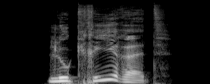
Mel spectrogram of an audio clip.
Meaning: second-person plural subjunctive I of lukrieren
- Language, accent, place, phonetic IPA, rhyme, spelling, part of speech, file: German, Germany, Berlin, [luˈkʁiːʁət], -iːʁət, lukrieret, verb, De-lukrieret.ogg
